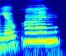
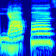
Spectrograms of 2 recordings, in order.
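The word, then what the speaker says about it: yaupon: pronoun we pronounce it yappa so there's no yo sound in there so i'm just gonna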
